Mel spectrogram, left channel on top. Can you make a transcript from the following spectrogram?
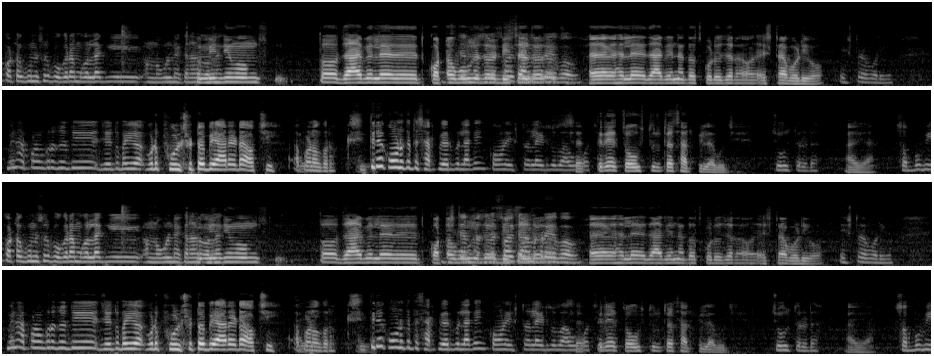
କଟକ ଭୁବନେଶ୍ୱର ପ୍ରୋଗ୍ରାମ ଗଲା କି ଅନୁଗୁଳ ଢେଙ୍କାନାଳ ମିନିମମ୍ ତ ଯାହା ବି ହେଲେ କଟକ ଭୁବନେଶ୍ୱର ଡିଷ୍ଟାନ୍ସ ହେଲେ ଯାହା ବି 10-20 ହଜାର ଏକ୍ସଟ୍ରା ବଢିବ। ମାନେ ଆପଣଙ୍କର ଯଦି ଯେହେତୁ ଭାଇ ଗୋଟେ ଫୁଲ ସେଟଅପ୍ ୟାର ଏଟା ଅଛି ଆପଣଙ୍କର, ସେଥିରେ କଣ କେତେ ସାର୍ପି ଲାଗେ, କଣ ଏକ୍ସଟ୍ରା ଲାଇଟ୍ ସବୁ? ସେଥିରେ 74ଟା ସାର୍ପି ଲାଗୁଛି। 74ଟା ଆଜ୍ଞା, ସବୁ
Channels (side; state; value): both; normal; correlation 0.33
